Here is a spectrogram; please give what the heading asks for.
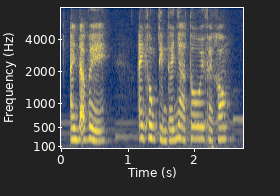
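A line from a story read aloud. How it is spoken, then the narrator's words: Forced calm, slightly trembling. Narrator (Vietnamese): cố lấy giọng bình tĩnh, thản nhiên, nhưng Văn nghe rõ thấy hơi run run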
